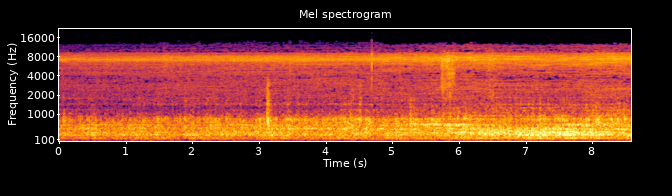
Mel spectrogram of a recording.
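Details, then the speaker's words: Samsung 7 kg washing machine, empty drum on spin: a deep, steady roar like a plane that builds with speed, about ten times louder when loaded. Service suspected a failed drum bearing; bearings and seal are to be replaced. "ses bu ses ses çok felaket bir şey şu anda içinde çamaşır olmadığı halde bu ses yapıyor çamaşır olduğunda bu sesin 10 katı daha fazla çıkıyor uçak geçer gibi"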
